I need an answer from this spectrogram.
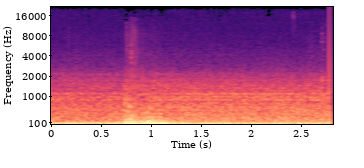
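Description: A car driving on a small highway gives a steady, low road and engine rumble from start to finish. The drone swells briefly early on, and no one speaks over it.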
